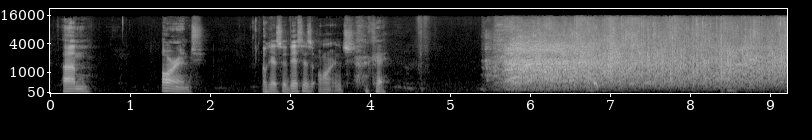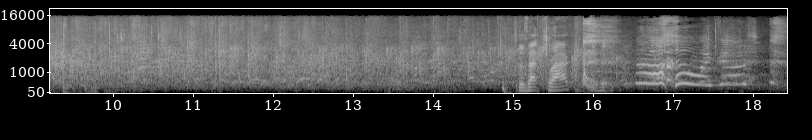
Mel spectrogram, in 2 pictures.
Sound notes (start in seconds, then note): 5.4 laughter; 8.0 applause; 15.4 laughter continues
